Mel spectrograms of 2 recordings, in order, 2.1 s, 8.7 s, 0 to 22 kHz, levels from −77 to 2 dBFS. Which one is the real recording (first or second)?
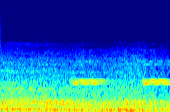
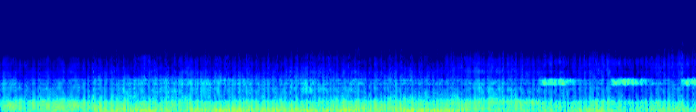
first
